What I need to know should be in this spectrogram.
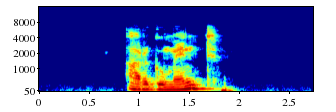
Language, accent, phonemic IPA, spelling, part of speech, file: German, Austria, /arɡuˈmɛnt/, Argument, noun, De-at-Argument.ogg
- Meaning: 1. proof, reason, point 2. argument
